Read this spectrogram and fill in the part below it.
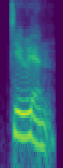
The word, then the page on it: Tyrian: Indian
